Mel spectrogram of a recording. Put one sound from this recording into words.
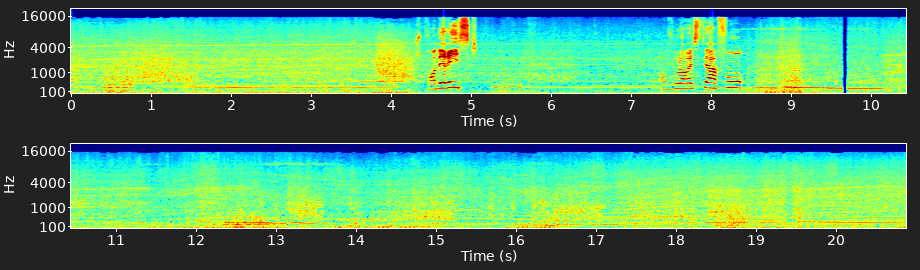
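A racing car engine roars steadily, its pitch rising and falling through gear changes.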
